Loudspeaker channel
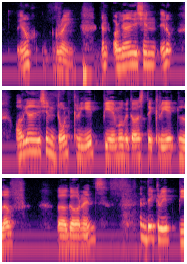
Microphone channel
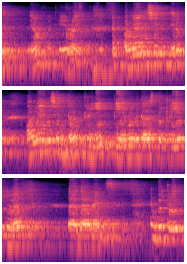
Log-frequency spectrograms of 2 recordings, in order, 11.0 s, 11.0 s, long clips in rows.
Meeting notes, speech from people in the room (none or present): present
